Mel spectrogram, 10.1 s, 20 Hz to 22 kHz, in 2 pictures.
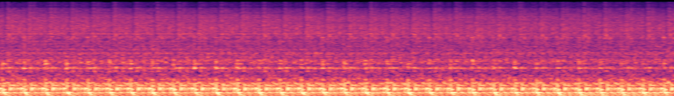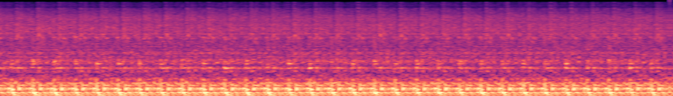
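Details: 2007 Dodge Ram 5.9 Cummins diesel idling with a heavy, lumpy, uneven pulse about three times a second, odd exhaust sound; started a month ago, with intermittent fuel rail pressure sensor, MAP sensor and overboost codes; owner wonders about blow-by, cause unknown.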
